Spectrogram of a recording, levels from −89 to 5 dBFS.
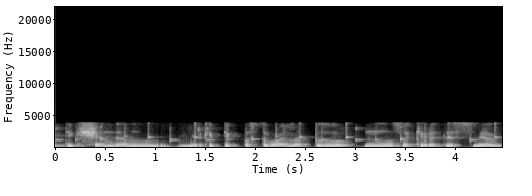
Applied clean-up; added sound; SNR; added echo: none; Marimba, xylophone; 20 dB; none.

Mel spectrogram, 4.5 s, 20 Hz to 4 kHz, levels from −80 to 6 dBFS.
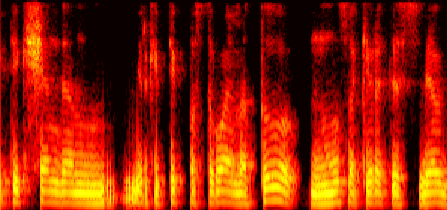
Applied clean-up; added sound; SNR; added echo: none; none; none; none.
